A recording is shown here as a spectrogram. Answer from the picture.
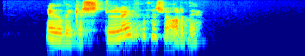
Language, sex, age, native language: Icelandic, female, 30-39, Icelandic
